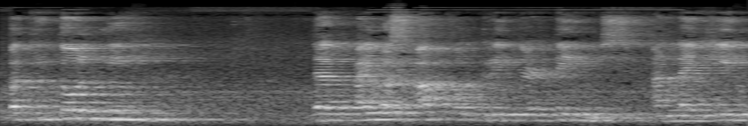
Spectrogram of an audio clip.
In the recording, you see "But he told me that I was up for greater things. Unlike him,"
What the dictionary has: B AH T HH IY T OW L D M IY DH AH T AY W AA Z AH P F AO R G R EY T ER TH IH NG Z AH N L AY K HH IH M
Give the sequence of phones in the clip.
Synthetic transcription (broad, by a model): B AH T HH IY T OW L D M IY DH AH T AY W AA S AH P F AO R G R EY T ER T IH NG S AH N L AY K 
